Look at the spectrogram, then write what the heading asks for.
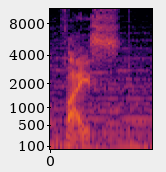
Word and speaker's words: Weiss: well it's actually pronounced Weiss Vice because it's German for white um seriously when the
